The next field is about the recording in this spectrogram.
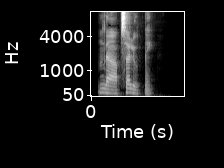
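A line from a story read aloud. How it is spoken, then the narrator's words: Calm man repeating. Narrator (Russian): спокойно повторил мужчина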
